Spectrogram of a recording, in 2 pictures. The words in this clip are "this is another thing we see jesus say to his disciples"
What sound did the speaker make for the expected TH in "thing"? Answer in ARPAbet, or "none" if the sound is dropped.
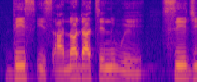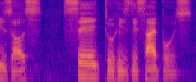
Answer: T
